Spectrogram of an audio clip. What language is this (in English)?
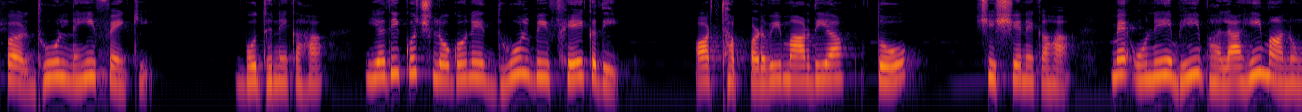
Hindi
